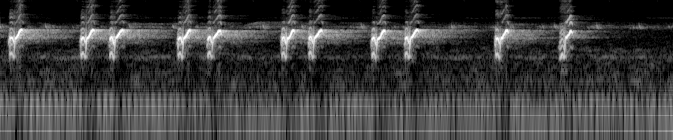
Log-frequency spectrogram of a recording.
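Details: Streak-eared bulbul repeats a sharp doubled chirp, about five pairs in quick succession, each note a bright upward flick, with a steady high whine in the background.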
